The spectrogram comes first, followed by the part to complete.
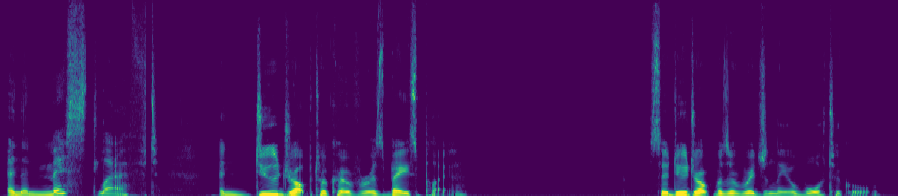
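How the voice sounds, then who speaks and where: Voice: mid-range voice, moderate pace, darkish tone, no room sound, clean studio sound. A person giving a casual, rambling ASMR explainer in a nerdy, chatty, self-correcting way, like an enthusiastic fan talking to the listener. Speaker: host explaining band lore to the listener.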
